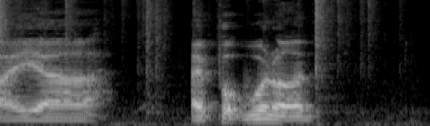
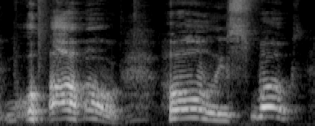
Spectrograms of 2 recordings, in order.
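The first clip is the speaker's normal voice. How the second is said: high, startled "Whoa, holy smokes"; surprised exclaim; 12 semitones higher, much slower than usual. Retold or imitated. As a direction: gasp it out in shock. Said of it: "I was like".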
